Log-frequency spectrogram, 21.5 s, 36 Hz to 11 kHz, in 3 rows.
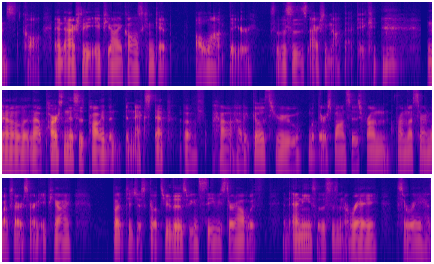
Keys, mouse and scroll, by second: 1.4-2.1 typing, 6.8-7.6 typing, 7.0 scroll down 1, 17.5-18.3 typing, 17.7 scroll down 1, 17.8 click.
